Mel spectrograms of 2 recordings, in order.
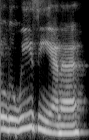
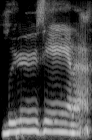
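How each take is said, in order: First: It is pronounced the way outsiders say it. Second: It is pronounced the way locals say it. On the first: The speaker is not from the place. The speaker calls it wrong. "then you're obviously not from Louisiana" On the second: The speaker is from the place. The speaker calls it right. "it's Louisiana"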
